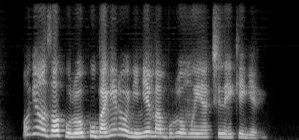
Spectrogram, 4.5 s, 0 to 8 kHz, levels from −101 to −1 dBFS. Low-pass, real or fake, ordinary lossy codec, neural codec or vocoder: none; fake; none; codec, 16 kHz, about 1 kbps, DyCAST, with the encoder's durations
